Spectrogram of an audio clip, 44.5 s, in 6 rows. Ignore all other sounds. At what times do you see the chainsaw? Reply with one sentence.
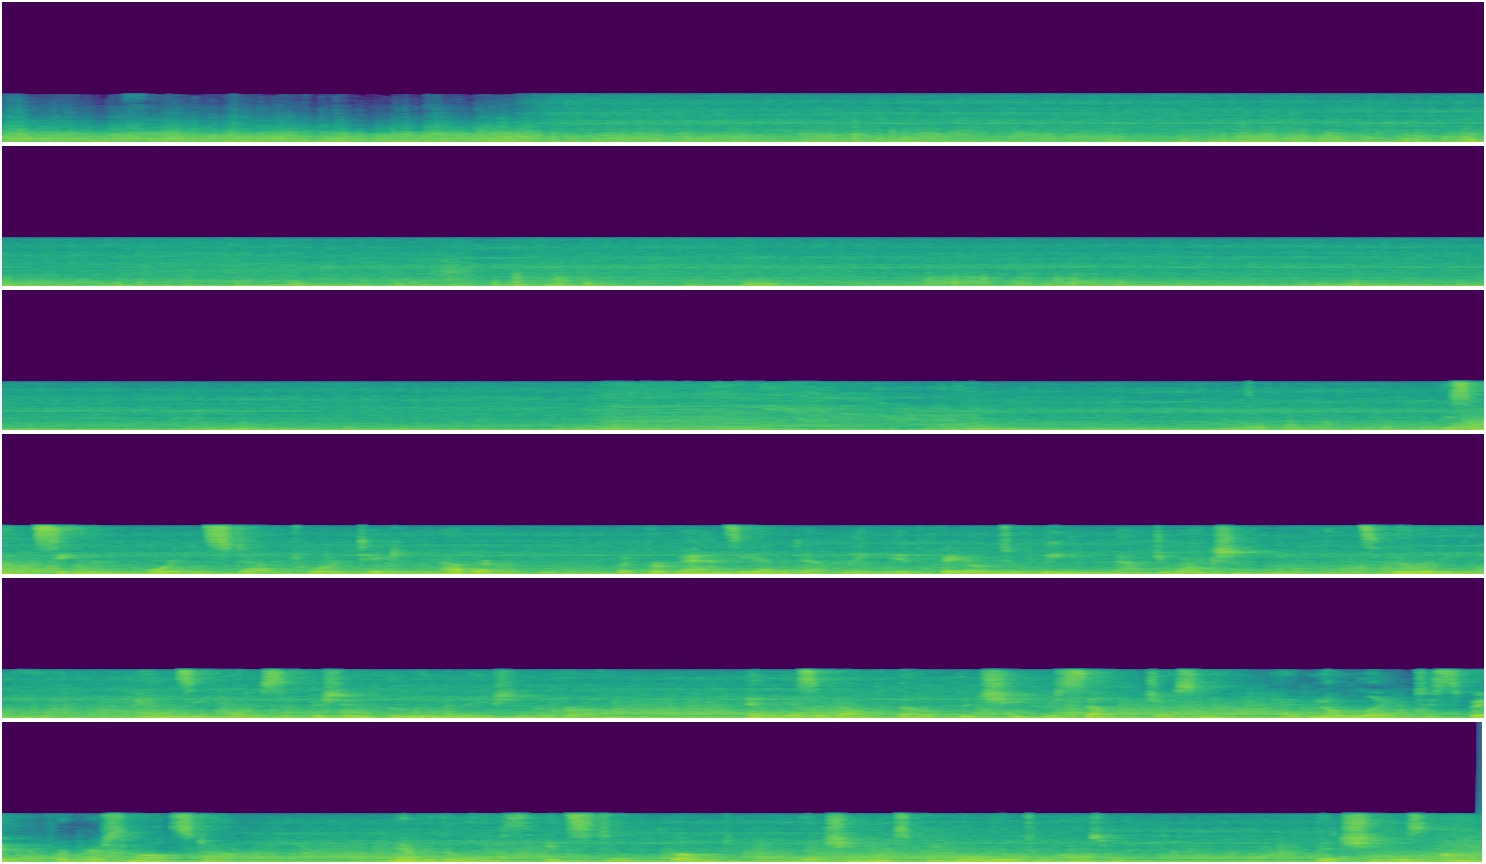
You can hear the chainsaw from 2.5 to 35.5 s and from 38.1 to 44.4 s.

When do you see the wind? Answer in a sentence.
You can hear the wind from 0.0 to 44.4 s.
